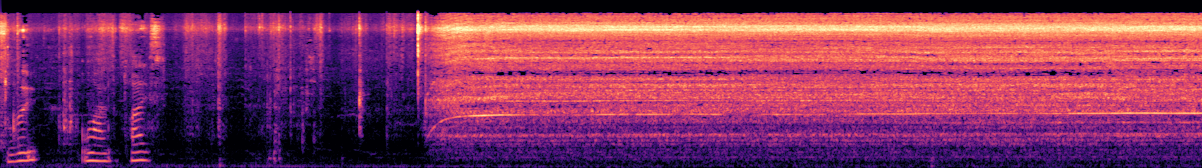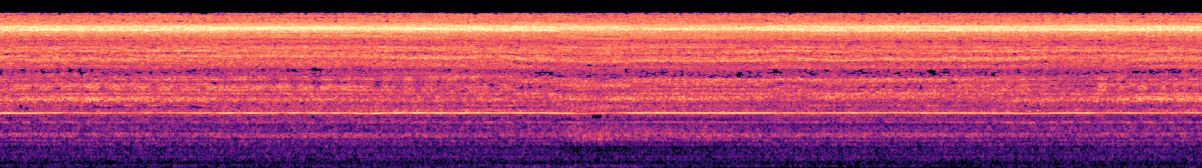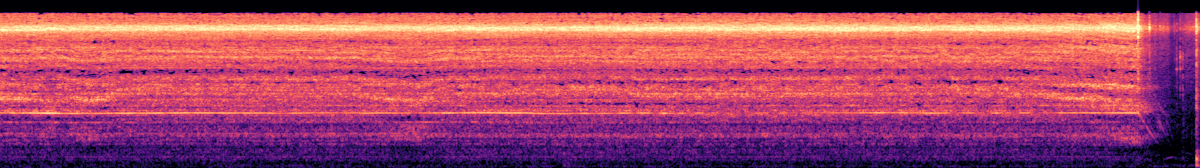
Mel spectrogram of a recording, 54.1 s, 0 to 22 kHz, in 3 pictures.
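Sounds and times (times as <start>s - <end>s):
heat tool blowing air: 6.3s - 53.6s.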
